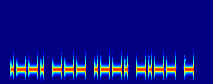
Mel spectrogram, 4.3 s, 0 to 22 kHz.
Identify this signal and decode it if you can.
Morse code, heard as a keyed tone, about 20 wpm, 700 Hz. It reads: POPYT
